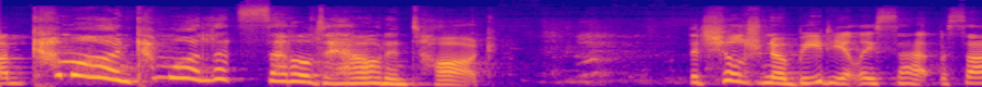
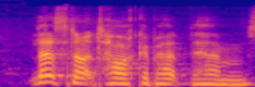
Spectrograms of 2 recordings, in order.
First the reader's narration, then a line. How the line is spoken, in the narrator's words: Susan said quickly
